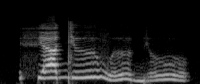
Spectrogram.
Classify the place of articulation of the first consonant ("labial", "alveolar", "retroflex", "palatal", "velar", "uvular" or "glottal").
labial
